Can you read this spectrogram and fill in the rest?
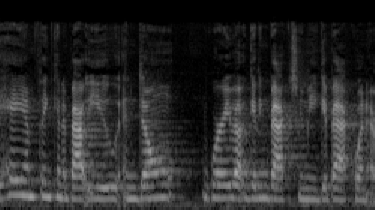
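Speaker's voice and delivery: normal talking voice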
